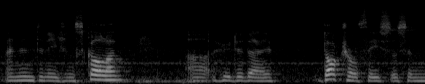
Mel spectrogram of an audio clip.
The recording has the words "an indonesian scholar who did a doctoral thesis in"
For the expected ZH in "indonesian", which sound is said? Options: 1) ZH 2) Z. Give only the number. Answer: 1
